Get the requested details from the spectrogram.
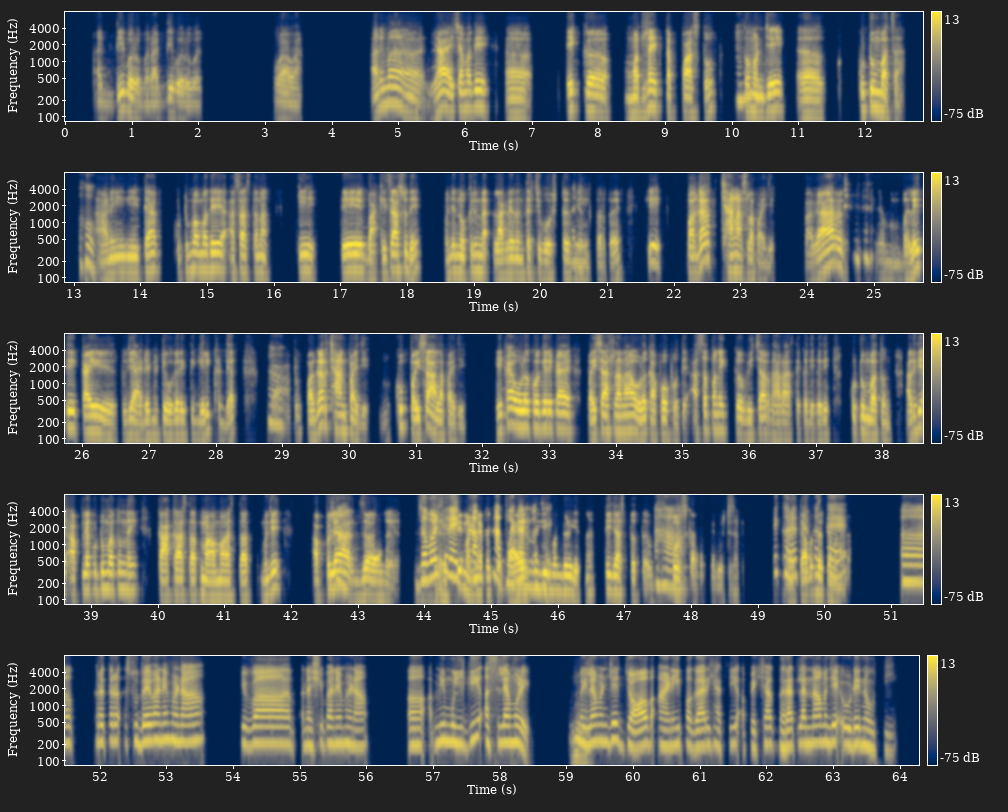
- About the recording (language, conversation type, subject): Marathi, podcast, काम म्हणजे तुमच्यासाठी फक्त पगार आहे की तुमची ओळखही आहे?
- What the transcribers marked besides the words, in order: stressed: "पगार"; chuckle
